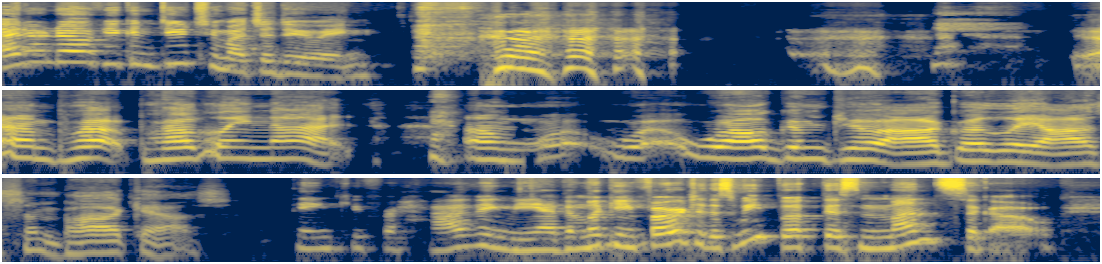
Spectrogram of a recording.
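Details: Adult speakers in conversation; typical speech.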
